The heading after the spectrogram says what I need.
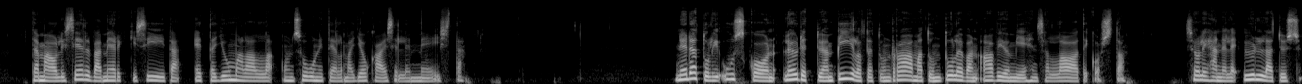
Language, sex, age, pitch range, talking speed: Finnish, female, 30-49, 160-195 Hz, 110 wpm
